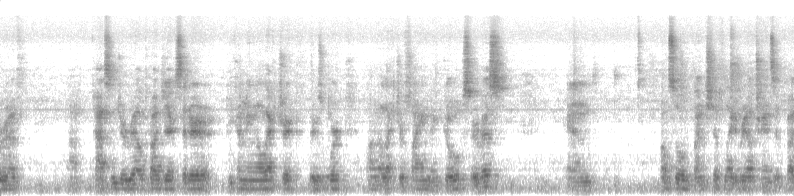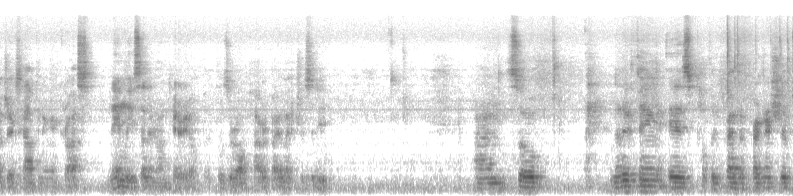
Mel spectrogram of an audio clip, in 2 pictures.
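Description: A man speaks calmly, lecturing through a microphone.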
